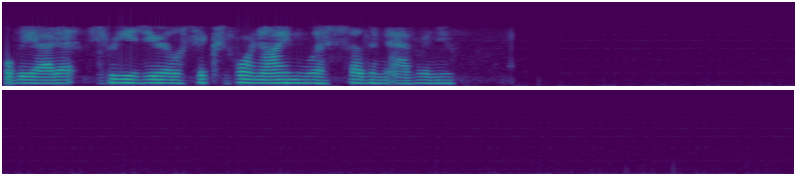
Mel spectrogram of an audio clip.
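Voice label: Sheriff West County, scanner audio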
